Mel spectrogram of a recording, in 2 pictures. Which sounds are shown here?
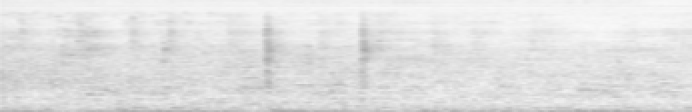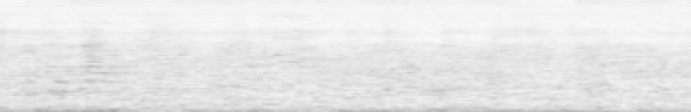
music from a moving source, person or small group talking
